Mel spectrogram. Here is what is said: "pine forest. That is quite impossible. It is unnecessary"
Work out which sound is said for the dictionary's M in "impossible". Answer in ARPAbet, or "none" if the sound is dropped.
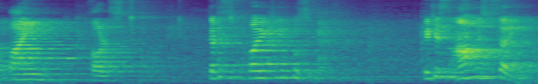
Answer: none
